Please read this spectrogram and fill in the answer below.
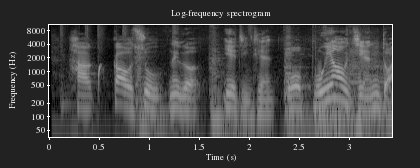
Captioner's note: speaking in Chinese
